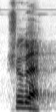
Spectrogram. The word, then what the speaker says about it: sugar: is what he said only in the word sugar yes the letter yes is pronounced as sh sugar you know what Radha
